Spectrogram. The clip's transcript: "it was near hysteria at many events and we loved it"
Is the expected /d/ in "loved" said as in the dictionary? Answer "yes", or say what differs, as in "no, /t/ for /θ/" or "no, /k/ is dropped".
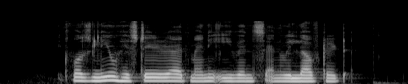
yes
